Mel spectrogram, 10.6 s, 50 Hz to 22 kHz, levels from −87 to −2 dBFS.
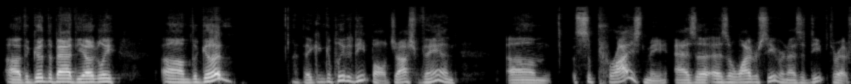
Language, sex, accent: English, male, American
